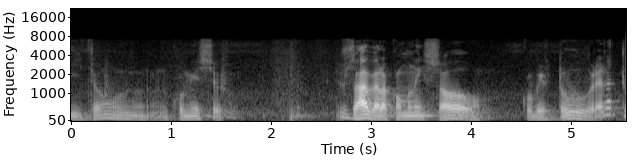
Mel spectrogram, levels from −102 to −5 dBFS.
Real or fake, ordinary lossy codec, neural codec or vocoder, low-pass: real; none; none; 7.2 kHz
